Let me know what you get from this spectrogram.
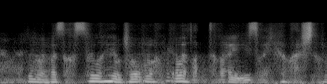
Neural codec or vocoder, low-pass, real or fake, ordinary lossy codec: codec, 16 kHz, 0.5 kbps, FreqCodec, smaller model; 7.2 kHz; fake; none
